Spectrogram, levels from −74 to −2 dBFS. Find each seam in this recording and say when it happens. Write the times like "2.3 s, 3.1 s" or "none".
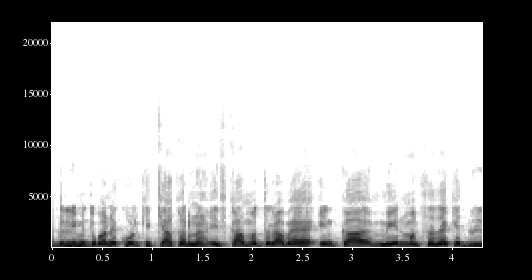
none

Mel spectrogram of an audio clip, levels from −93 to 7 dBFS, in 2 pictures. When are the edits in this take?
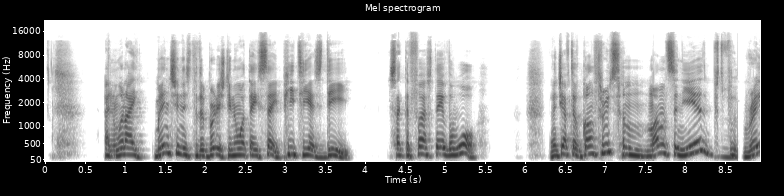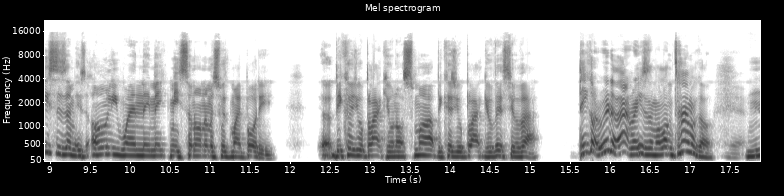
8.7 s

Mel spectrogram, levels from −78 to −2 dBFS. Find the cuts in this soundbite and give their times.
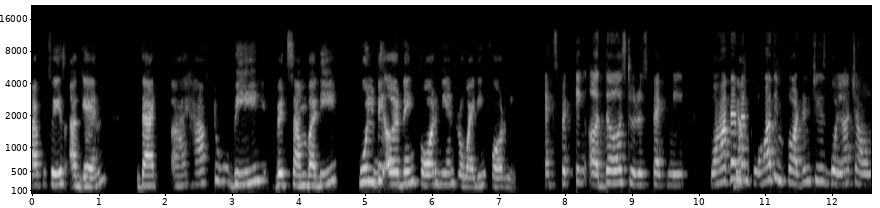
7.7 s

